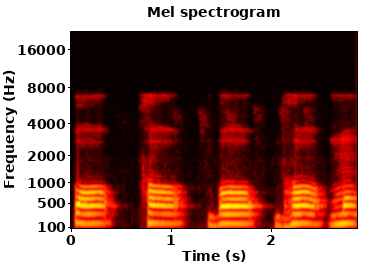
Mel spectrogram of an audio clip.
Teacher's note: ওষ্ঠবর্ণ, এগুলো ঠোঁটের স্পর্শ হয় উচ্চারণ করার সময়।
